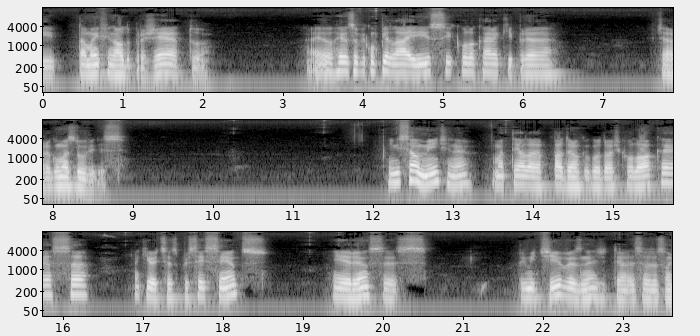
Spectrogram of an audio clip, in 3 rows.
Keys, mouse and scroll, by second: 8.8 click, 10.4-11.7 drag, 12.4-14.0 drag, 16.9-19.4 drag, 19.6 click.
